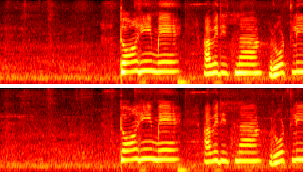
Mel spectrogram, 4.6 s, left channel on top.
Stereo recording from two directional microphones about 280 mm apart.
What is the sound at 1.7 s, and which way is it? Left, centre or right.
Speech, centre.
